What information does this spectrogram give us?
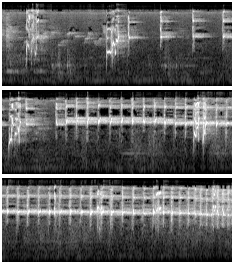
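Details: Lovebird singing energetically, recorded for training pet birds, with heightened excitement: scattered sharp chips give way to a long rapid chattering trill over a steady, ringing high tone.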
